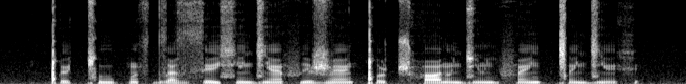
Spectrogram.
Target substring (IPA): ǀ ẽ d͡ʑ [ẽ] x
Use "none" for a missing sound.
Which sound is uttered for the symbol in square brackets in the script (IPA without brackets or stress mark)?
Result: ẽ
